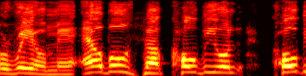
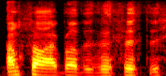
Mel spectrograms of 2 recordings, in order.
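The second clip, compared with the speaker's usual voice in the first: mock apology; 8 semitones lower than usual. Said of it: "Let me bring it back".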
